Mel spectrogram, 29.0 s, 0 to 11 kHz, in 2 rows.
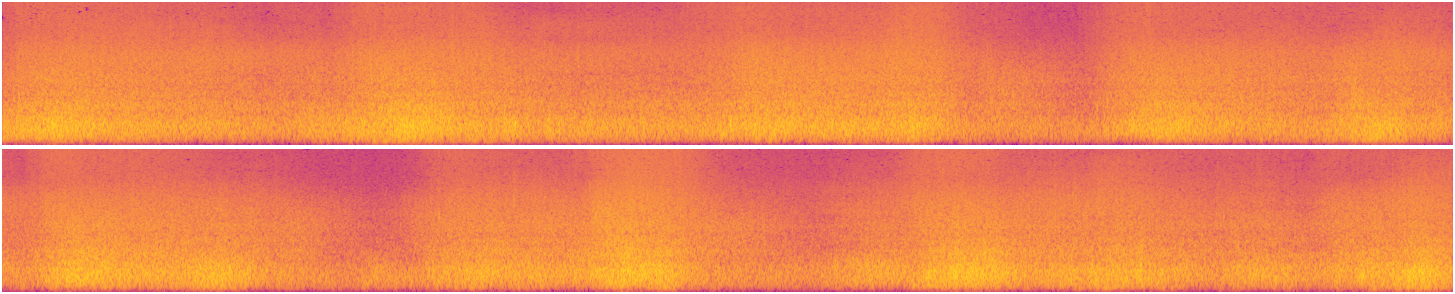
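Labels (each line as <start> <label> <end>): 0.0 Ocean waves hitting the beach. 29.0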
